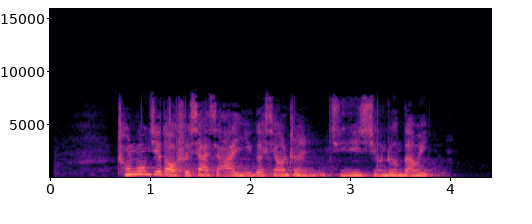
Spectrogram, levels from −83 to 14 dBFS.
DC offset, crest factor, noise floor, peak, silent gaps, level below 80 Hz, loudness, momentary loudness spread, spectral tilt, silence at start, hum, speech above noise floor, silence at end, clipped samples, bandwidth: under 0.1%; 14 dB; -51 dBFS; -4 dBFS; none; -54 dBFS; -17 LUFS; 7 LU; -4.5 dB/octave; 0.7 s; none; 35 dB; 0.5 s; under 0.1%; 8 kHz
